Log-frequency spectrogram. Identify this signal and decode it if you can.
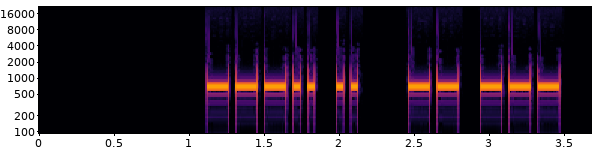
Morse code, heard as a keyed tone, about 25 wpm, 700 Hz. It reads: 8I MO
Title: Winter Field Day Exchanges Encore 25wpm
